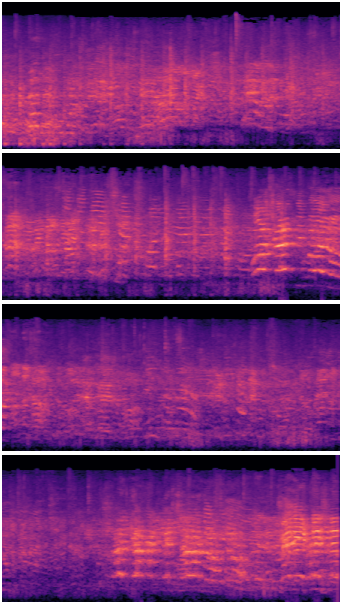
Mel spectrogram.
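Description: Men shout to each other far off across an open field.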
